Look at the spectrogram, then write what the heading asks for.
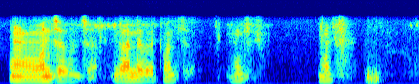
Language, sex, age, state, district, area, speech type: Nepali, male, 18-30, West Bengal, Darjeeling, rural, conversation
